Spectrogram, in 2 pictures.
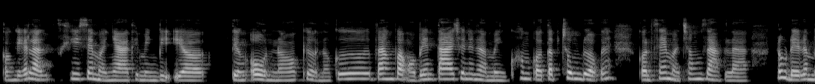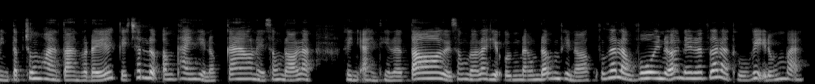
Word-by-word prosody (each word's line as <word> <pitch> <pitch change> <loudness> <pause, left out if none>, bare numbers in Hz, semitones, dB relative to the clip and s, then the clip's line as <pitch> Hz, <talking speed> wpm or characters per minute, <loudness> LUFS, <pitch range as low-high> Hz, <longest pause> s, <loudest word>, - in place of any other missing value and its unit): có 200 - -5
nghĩa 205 +4 -1
là 240 -5 +4 0.3
khi 255 -1 -1
xem 255 -1 0
ở 210 - 0
nhà 190 0 +3
thì 225 - -8
mình 190 -1 -4
bị, 200 - -3
ờ, 185 -1 +3 0.3
tiếng 200 -2 0
ồn 215 -4 +2
nó, 190 +1 -3
kiểu, 220 -5 -2
nó 180 0 -8
cứ 255 +1 +1
vang 250 0 +3
vọng 245 -2 +3
ở 190 - -2
bên 235 +4 -2
tai 245 0 +7
cho 270 - 0
nên 245 -2 -2
là 215 -2 +1
mình 190 -1 -3
không 275 -2 -5
có 220 - +2
tập 235 +2 0
trung 260 -1 +3
được 220 -5 +2
ấy. 260 +3 -3 0.3
Còn 215 0 +2
xem 275 +6 -1
ở 220 - -1
trong 250 +3 -3
rạp 220 -6 +1
là 180 -1 -3 0.3
lúc 310 0 +2
đấy 210 - +4
là 235 - +1
mình 210 -4 -3
tập 220 +1 -2
trung 275 +2 +2
hoàn 240 -6 0
toàn 205 0 0
vào 195 - -2
đấy 185 +1 +3
ấy, 285 +6 0
cái 210 - -5
chất 320 +5 -2
lượng 290 -1 +2
âm 235 0 -3
thanh 250 -1 -2
thì 235 - -2
nó 180 -1 -5
cao 255 +1 +3
này, 220 -6 -3
xong 225 +2 -4
đó 195 -1 +1
là 240 +1 +1 0.4
hình 215 -2 -4
ảnh 185 - -3
thì 195 - -7
nó 185 0 -4
to, 275 +3 +5
rồi 240 - +1
xong 245 +5 -6
đó 215 - 0
là 255 - +1
hiệu 230 -2 -1
ứng 205 +1 -4
đám 210 +1 -2
đông 240 +3 +1
thì 250 - -3
nó 185 0 -3
cũng 255 - -5
rất 330 +1 +5
là 275 -5 +4
vui 275 +5 +3
nữa, 250 +1 +3
nên 275 -1 0
nó 280 - +3
rất 325 +1 +4
là 280 - +2
thú 200 -3 -8
vị, 285 - +1
đúng 205 +3 -4
không 260 - -4
bạn? 230 -3 -3
230 Hz, 330 wpm, -24 LUFS, 200-255 Hz, 0.4 s, tai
